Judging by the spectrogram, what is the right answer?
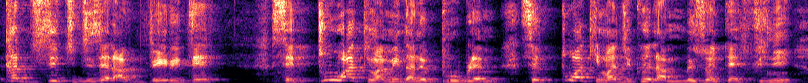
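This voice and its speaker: Man, angry landlord type, accusing and insulting, voice that rises high and swoops. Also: sharp tone. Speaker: landlord ranting on a live stream. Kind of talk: angry live monologue.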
